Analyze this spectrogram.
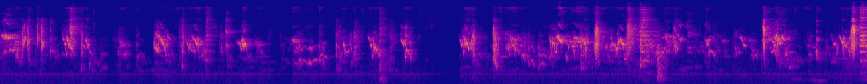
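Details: Indoor breeding flock of budgerigars with young birds, chattering, tweeting and mimicking: steady stream of scratchy warbles and chirps, a short lull midway, then denser louder chatter with sharp squawks.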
